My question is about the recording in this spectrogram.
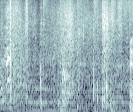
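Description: Background music over a few light knocks and rustles of a fabric briefcase being handled as its two halves are unzipped and pulled apart.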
